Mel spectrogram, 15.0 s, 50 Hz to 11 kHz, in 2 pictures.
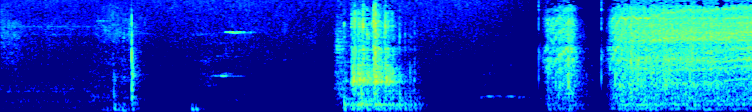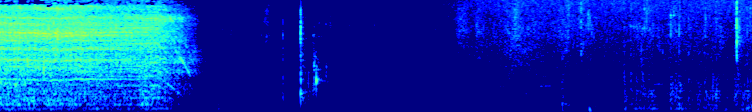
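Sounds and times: food chopper motor whirring: 5.4s - 9.5s.

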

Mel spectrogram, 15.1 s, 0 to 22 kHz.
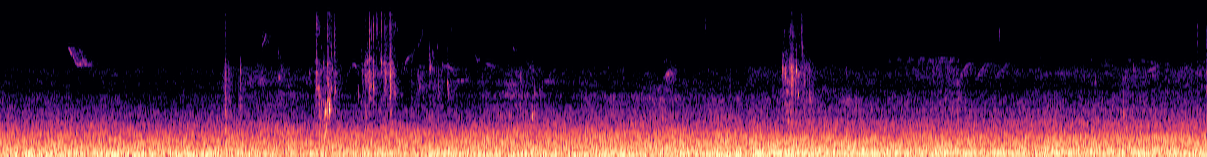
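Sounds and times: steady low rumble: 0.0s - 15.0s
water lapping and dripping: 3.4s - 5.7s.

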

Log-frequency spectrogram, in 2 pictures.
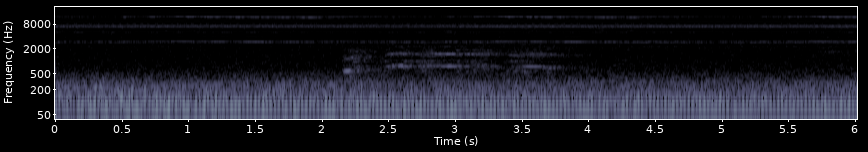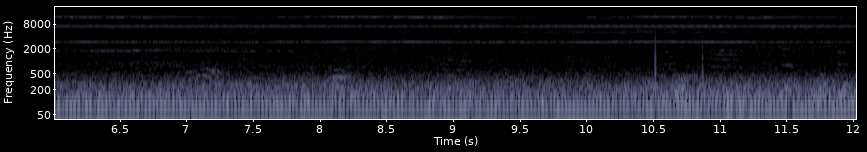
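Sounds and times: high insect drone: 0.0s - 12.0s
rooster crowing: 2.2s - 4.0s, 6.0s - 7.8s.

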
